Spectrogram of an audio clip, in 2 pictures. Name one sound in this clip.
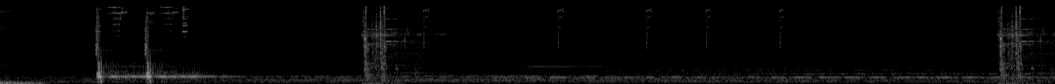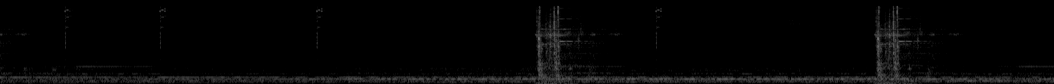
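Interface sounds whoosh and click as menus change.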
